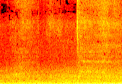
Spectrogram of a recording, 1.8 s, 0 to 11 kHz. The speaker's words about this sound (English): Good afternoon. It's Friday, it's 4:31. I'm in the car on my way to Landmark.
